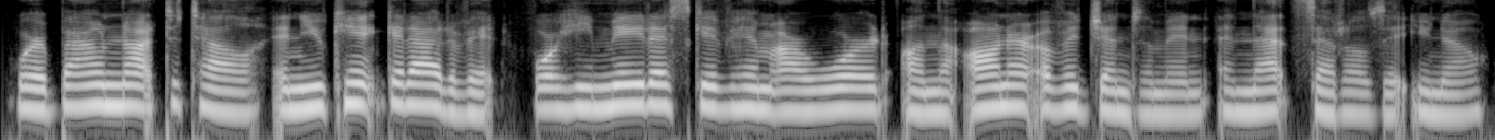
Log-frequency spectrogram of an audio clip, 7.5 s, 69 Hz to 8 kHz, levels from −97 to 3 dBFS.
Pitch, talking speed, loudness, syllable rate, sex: 195 Hz, 255 wpm, -19 LUFS, 5.3 syllables/s, female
